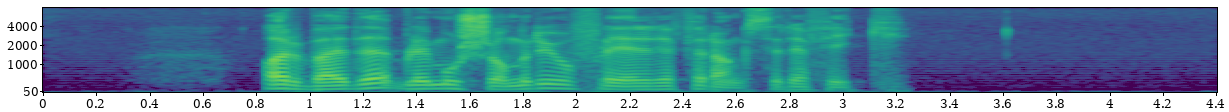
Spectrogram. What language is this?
Norwegian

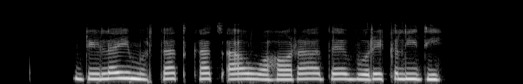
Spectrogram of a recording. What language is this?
Pashto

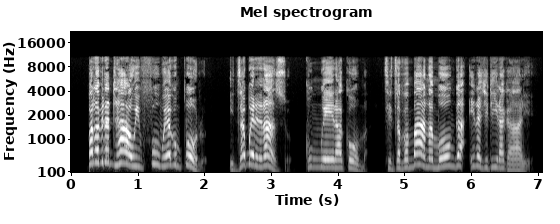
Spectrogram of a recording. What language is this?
Nyanja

